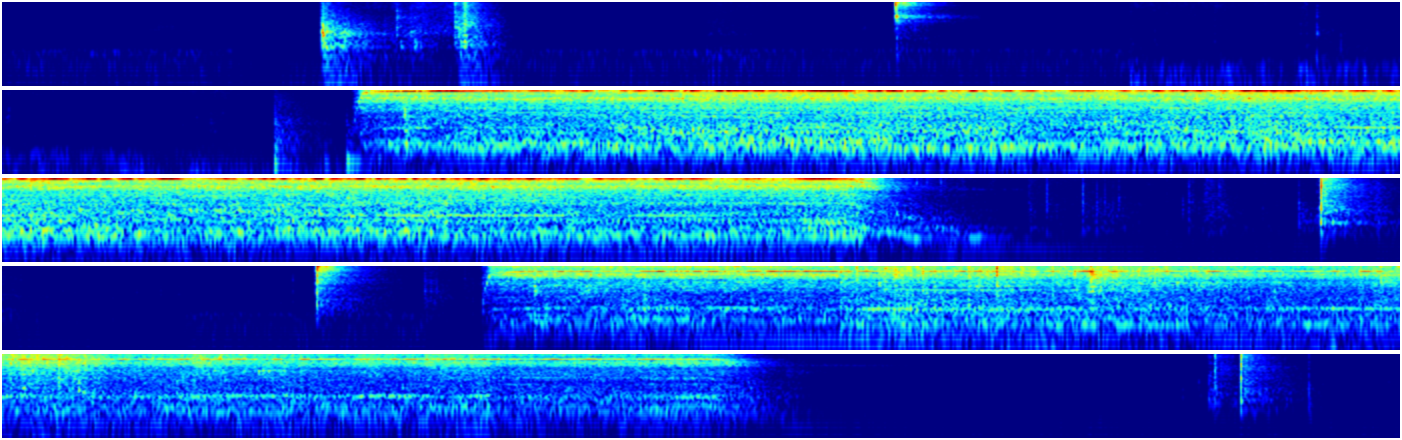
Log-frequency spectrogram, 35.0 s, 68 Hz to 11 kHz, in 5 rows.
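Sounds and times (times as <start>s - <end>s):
stick vacuum whining: 8.8s - 18.8s, 23.4s - 32.0s.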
